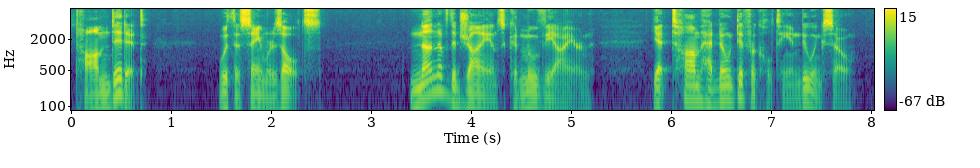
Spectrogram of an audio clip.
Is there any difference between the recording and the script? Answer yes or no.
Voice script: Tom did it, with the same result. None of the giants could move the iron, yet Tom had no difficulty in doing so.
yes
